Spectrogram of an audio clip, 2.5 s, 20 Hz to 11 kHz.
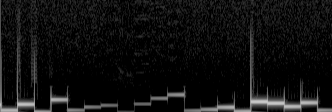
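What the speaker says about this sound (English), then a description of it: "It's just step noise. Picks random values between 50 and 2000." SuperCollider oscillator whose pitch is driven by LFNoise0 step noise, jumping abruptly between random pitches from low to high in a quick, irregular sequence of clean electronic tones, alone and fairly quiet.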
